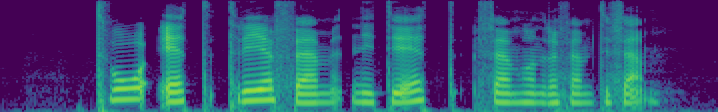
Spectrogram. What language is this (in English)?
Swedish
